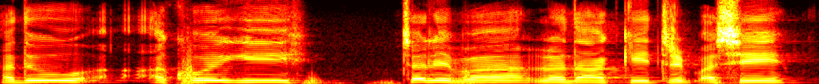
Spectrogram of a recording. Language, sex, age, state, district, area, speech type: Manipuri, male, 18-30, Manipur, Bishnupur, rural, spontaneous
